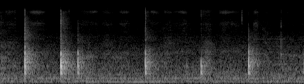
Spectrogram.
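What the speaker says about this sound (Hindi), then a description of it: "यहाँ लिखेंगे इम्पोर्टेंट फार्मूला" Chalk or marker taps and strokes across a classroom board as a formula is written, six or so sharp, irregularly spaced ticks over quiet room tone.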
